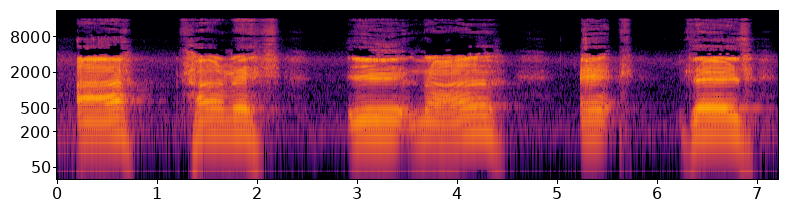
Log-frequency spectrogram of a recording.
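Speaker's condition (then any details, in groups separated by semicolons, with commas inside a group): Dystonia; neurological movement disorder, muscle contractions and spasms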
